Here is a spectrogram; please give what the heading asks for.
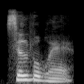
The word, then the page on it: silverware: Indian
